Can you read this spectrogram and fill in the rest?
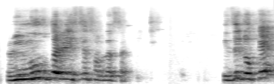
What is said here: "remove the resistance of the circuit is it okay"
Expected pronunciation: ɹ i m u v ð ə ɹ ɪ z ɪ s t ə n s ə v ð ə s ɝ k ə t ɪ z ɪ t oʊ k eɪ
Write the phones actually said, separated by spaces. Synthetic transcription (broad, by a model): ɹ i m u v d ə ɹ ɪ s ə s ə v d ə s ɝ ə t ɪ z ɪ t oʊ k eɪ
